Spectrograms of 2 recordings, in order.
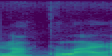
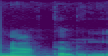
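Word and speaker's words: Naphtali: You can pronounce it nali or nalai. I say nali. And I believe that's how he said it too.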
